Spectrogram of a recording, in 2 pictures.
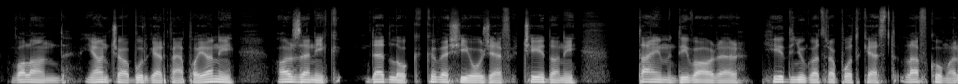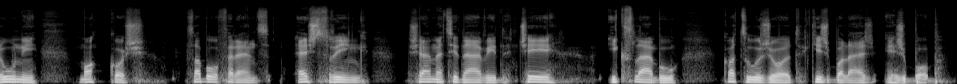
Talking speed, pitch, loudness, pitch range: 90 wpm, 105 Hz, -16 LUFS, 100-115 Hz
